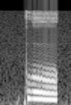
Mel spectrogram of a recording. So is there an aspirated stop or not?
no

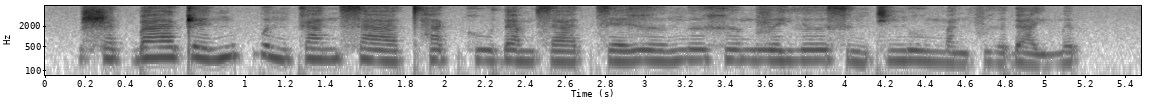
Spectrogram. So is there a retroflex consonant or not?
yes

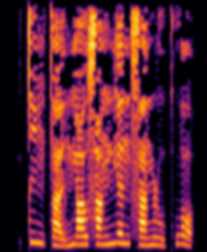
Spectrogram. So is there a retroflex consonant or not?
yes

